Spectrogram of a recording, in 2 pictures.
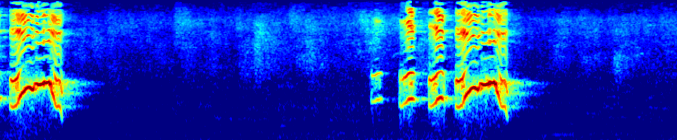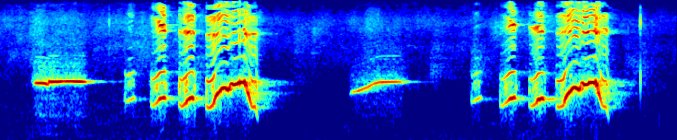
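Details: Lively black-naped oriole song used as training material for other birds: four bursts of quick clear whistled notes, each climbing into a rising-falling slur, separated by short level whistles, all in a quiet setting.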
